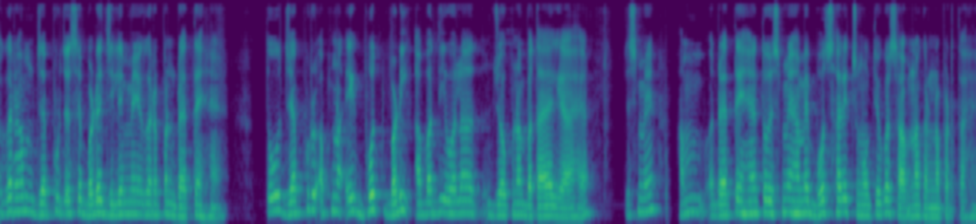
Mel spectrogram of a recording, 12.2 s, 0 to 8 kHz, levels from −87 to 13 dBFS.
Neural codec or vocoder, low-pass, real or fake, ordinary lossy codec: none; 7.2 kHz; real; none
